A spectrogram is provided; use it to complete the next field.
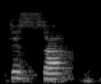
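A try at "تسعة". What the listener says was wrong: तिस्सा नहीं, देखिए तिस्सा, आप तिस्सा कह रहे हैं ना, तिस्सा ऐसे होगा, तिस्सा, तिस्सा नहीं, इसमें आइन भी है, तो तिस्आ बोलना है, ठीक है। तिस्आ आइन भी है इसमें, और आशारा, ठीक है।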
